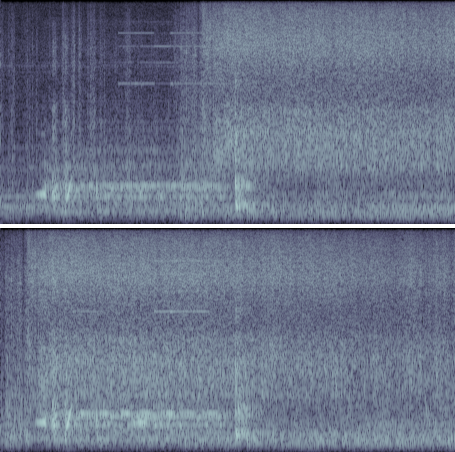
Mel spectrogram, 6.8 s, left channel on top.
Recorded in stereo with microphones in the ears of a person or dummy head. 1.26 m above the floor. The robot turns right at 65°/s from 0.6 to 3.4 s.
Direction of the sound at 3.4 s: 15° left (ahead or behind).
